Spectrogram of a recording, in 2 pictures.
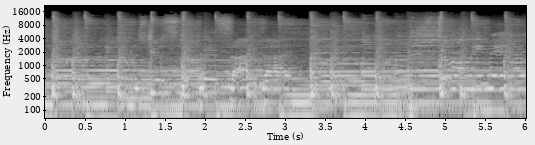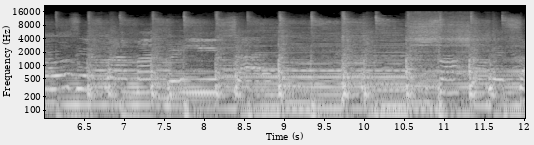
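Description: Live rock band playing the instrumental opening of a song: a drum kit keeping a steady beat under strummed acoustic guitar, electric guitar and bass.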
